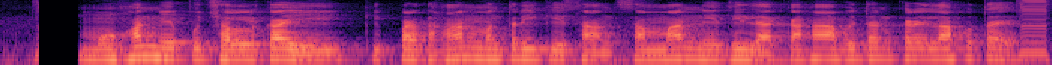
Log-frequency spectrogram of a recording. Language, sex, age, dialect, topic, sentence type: Magahi, male, 31-35, Western, agriculture, statement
